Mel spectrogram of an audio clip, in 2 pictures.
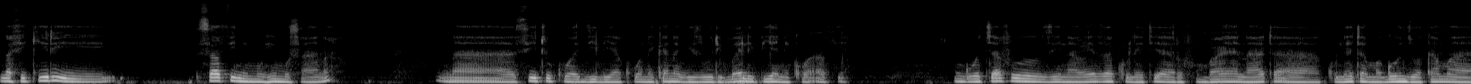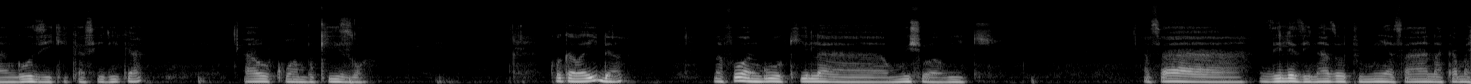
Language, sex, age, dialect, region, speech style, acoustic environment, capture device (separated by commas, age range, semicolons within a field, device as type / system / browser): Swahili, male, 25-34, Kenya - Nairobi Sheng-influenced, Kenya, relaxed, nature, mobile / Linux / Chrome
